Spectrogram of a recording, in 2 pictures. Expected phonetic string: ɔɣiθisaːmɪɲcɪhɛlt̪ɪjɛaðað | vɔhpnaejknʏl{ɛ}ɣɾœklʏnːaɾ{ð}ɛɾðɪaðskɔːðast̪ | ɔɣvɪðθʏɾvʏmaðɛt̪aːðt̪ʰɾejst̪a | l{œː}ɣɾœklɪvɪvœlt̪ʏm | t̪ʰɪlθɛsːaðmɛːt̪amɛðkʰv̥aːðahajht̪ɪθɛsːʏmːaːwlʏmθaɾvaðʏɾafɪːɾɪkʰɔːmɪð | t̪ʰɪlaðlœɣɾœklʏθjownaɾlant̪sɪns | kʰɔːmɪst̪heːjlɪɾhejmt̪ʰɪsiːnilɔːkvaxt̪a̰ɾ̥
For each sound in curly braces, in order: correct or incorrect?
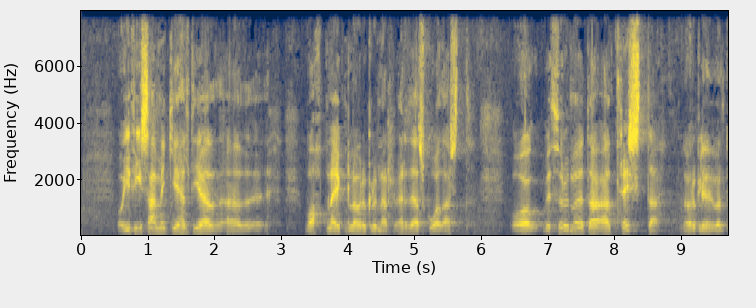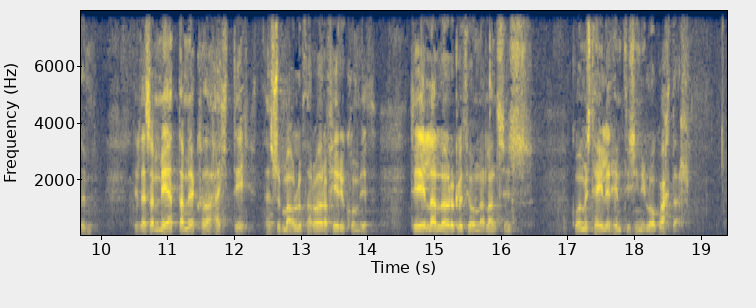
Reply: incorrect: œ, incorrect: v, incorrect: œ

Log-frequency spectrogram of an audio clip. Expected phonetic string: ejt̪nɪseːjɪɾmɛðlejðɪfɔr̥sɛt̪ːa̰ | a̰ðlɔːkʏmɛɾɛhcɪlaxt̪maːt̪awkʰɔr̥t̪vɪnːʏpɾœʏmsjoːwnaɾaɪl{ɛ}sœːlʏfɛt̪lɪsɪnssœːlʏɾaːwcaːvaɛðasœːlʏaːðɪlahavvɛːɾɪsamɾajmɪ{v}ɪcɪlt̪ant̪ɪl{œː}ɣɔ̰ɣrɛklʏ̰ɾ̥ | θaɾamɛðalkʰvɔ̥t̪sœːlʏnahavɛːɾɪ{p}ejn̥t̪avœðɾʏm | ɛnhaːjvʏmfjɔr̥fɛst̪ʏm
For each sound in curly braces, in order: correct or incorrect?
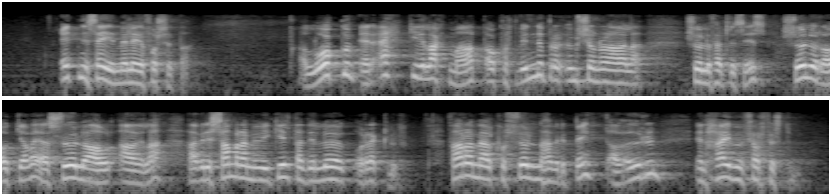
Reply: incorrect: a, correct, correct, correct

